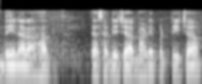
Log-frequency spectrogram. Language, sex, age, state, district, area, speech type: Marathi, male, 45-60, Maharashtra, Nashik, urban, spontaneous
